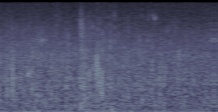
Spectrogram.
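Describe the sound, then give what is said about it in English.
Rain falls on a huge garden umbrella outdoors, a faint, steady, even patter of drops with no pauses. “I'm underneath a huge garden umbrella, and I wonder how you feel about the sound of rain generally.”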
